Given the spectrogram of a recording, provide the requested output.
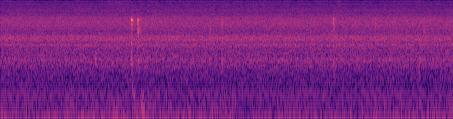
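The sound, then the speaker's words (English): A few light, scattered keyboard keystrokes click softly over a steady low hum, spaced irregularly rather than in a fast typing burst, as someone types a message into a chat. No one speaks. “Okay, I'm typing it in the chat.”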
